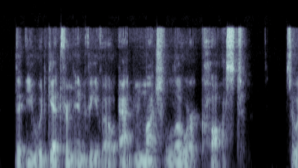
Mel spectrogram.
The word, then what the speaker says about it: NVivo: My department tried to purchase a subscription to a software package called InVivo, which you may have heard of. It's spelled like the letter N, Vivo.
